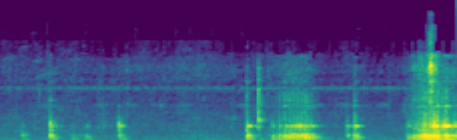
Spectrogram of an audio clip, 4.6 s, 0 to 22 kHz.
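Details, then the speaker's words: Ford 9 inch with a new spool and ring and pinion, being set up: hand-turning the ring gear gives sharp clunks, then loud bursts of harsh scraping. Something is rubbing on the ring gear despite close backlash; cause unclear. "Something's not right. I don't know what we're hitting, where we're hitting. Even though the backlash is close, it sounds like something's hitting something."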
